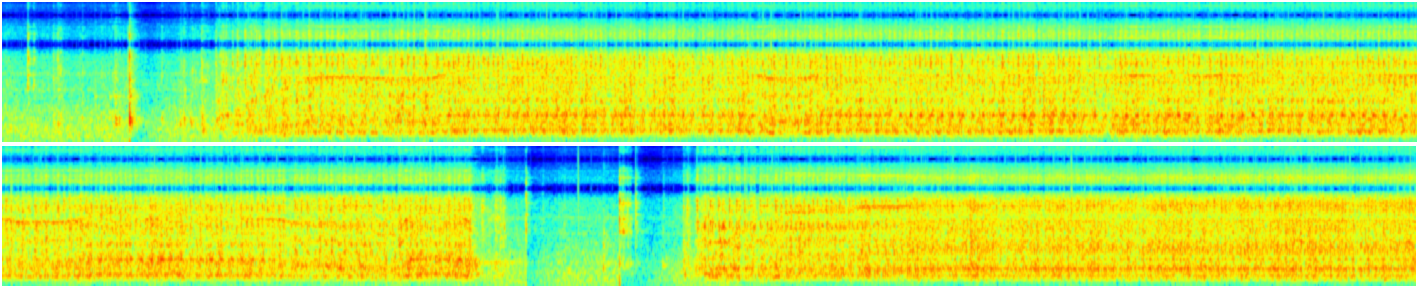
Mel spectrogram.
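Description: Domestic sewing machine stitching fast in straight stitch with a darning foot, its motor and needle mechanism running steadily. A sharp click comes just before it starts. It stops briefly about two-thirds of the way through, then starts again.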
